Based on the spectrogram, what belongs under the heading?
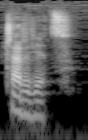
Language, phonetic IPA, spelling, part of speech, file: Polish, [ˈt͡ʃɛrvʲjɛt͡s], czerwiec, noun, Pl-czerwiec.ogg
